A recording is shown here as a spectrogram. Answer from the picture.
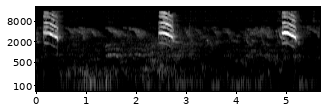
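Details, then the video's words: Mees's white-eye sound played to coax other white-eyes into singing; a bright descending whistle repeats three times roughly every two and a half seconds, with faint low rumbling between. "Pancingan opior jawa biar gacor"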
